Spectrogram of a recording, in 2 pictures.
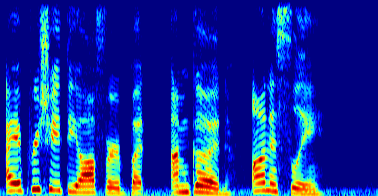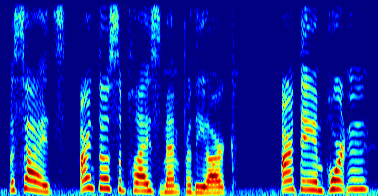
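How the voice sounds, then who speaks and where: A woman's voice: sits high, animated, moderate pace, a bit bright. A woman voicing a kind, reserved and steadfast female soldier in an English-language video game. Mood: firm, polite.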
